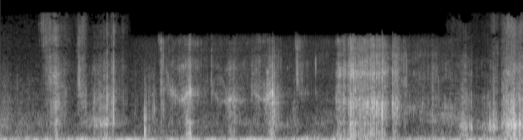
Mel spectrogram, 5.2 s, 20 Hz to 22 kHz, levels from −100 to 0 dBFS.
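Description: At 1.11 s the receiver is digital radio blending to analogue: it loses the digital stream and cross-fades over about 314 ms to the station's FM feed, bringing hiss roughly 35 dB down and a level drop of about 1 dB, then blends back at 4.75 s.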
